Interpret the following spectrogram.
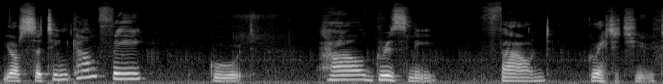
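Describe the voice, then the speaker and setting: A woman with a lowish voice hosts a children's story read-aloud, drawing out her words. She's expressive and encouraging and often asks the listeners questions.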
